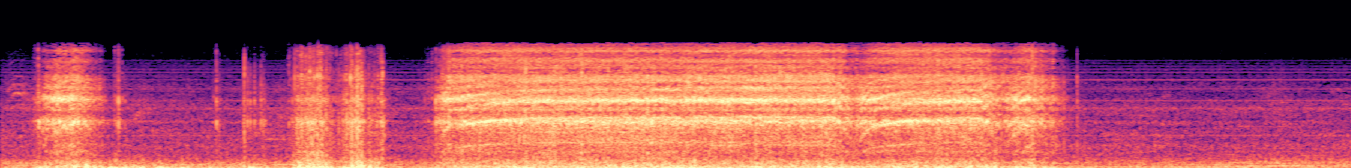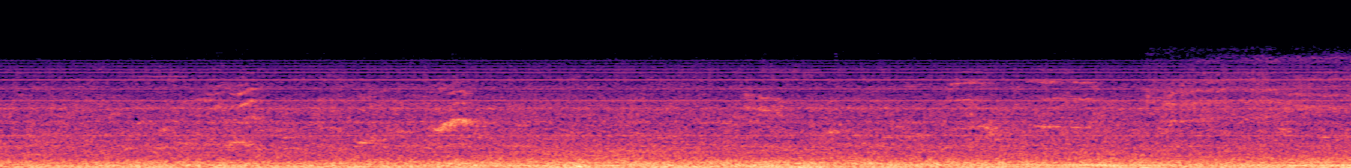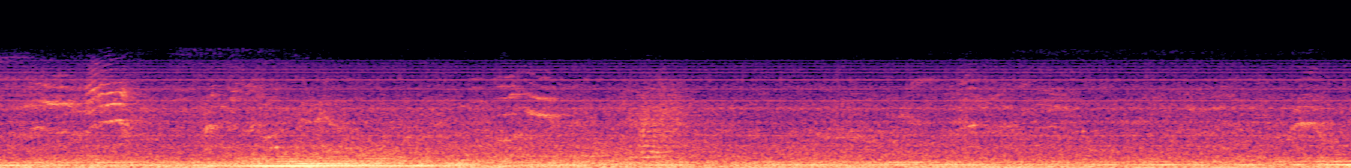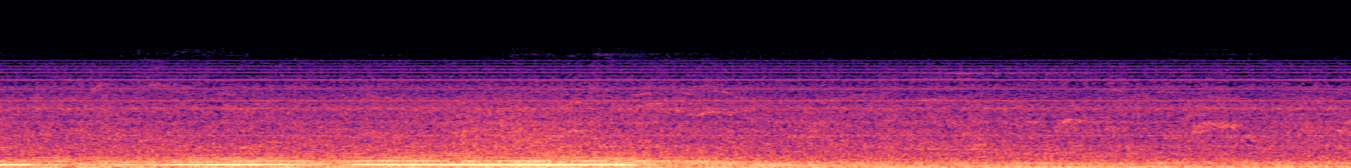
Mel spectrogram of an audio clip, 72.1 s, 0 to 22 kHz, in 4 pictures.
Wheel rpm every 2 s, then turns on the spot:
20, 0, 20, 150, 160, 140, 120, 0, 0, 0, 0, 0, 0, 0, 0, 0, 0, 0, 0, 0, 0, 0, 0, 0, 0, 0, 0, 0, 0, 0, 0, 0, 0, 0, 0, 0.
4-6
